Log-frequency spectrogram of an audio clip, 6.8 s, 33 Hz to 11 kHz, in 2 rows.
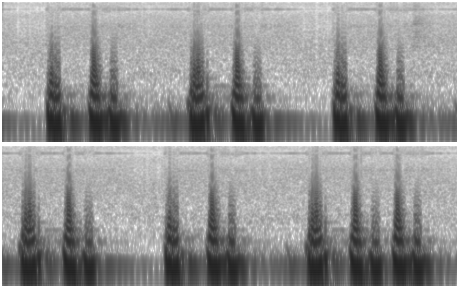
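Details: Regular low heart thuds at about 56 a minute heard on auscultation of the back, demonstrating a normal second heart sound (S2).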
